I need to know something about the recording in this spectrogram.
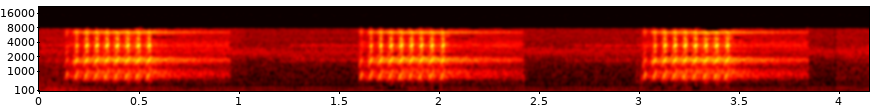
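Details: A gray tree frog in Iowa, where the species is heard in city neighbourhoods, gives short, musical pulsed trills, each about half a second, repeated every second and a half.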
